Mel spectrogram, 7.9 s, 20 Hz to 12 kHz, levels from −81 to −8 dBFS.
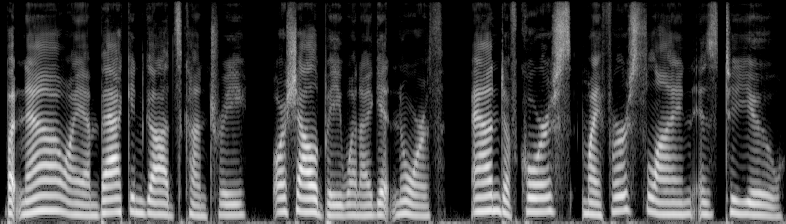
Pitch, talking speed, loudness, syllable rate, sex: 180 Hz, 185 wpm, -19 LUFS, 3.6 syllables/s, female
